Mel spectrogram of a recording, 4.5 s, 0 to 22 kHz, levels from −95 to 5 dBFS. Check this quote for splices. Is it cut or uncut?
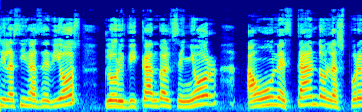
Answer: uncut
